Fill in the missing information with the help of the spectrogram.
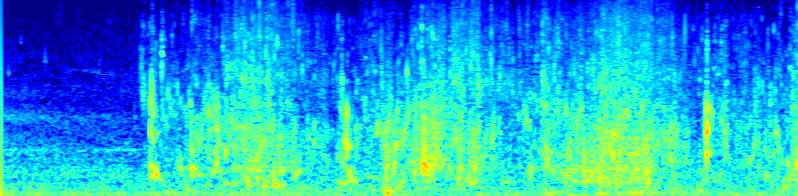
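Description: Water splashing and trickling around a canoe's hull on a river, in uneven bursts.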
